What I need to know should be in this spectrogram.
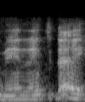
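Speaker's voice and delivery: ordinary talk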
